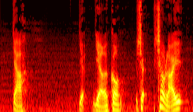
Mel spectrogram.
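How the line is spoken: Stammering, near tears. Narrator (Vietnamese): đôi mắt đỏ ngầu muốn khóc, anh ta không nói lên thành tiếng, chỉ lắp bắp hỏi

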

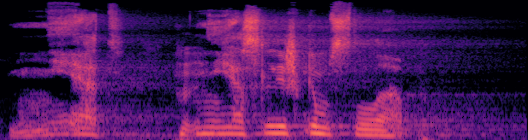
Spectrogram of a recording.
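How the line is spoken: Hoarse rasp. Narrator (Russian): прохрипел Бенедикт

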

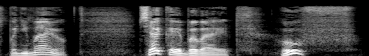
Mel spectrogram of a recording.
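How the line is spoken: Sigh. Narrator (Russian): вздохнул Громов

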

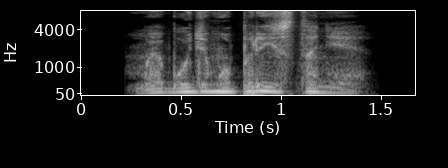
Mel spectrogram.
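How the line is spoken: Whispered. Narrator (Russian): шепнул Варк

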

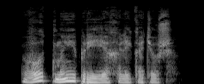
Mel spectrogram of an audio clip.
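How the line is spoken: Soft. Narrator (Russian): мягко сказал он

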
